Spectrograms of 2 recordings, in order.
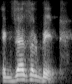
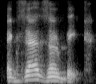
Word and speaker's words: exacerbate: So exacerbate. Exacerbate. It's 3 words. Exacerbate when you put them together.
